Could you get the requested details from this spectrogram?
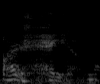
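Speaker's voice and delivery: whispered, pained, breathy, hurting delivery. Critiquing a film line, speaker shows how it should sound in pain. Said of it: "he should sound a little more like in pain".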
